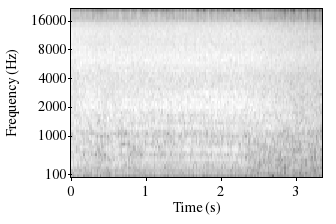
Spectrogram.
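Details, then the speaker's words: Engine held at wide open throttle with a drive-by-wire rev limiter active, so MAF and TPS don't go fully open. The engine surges and cuts in an uneven rhythm, bouncing off the rev limiter, then drops away. "Now when the engine was revving like that, you kind of heard it bouncing off of the rev limiter a little bit."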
